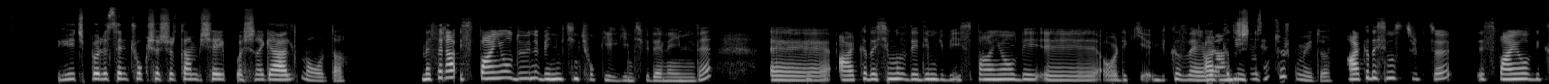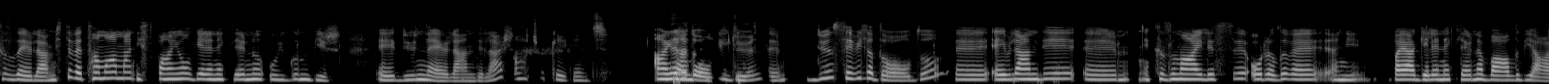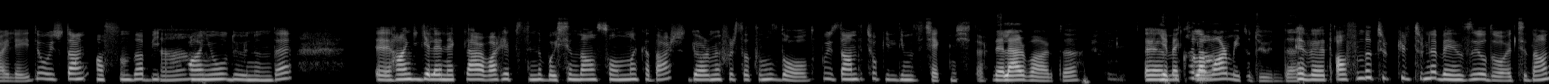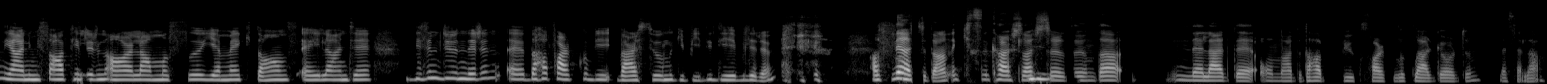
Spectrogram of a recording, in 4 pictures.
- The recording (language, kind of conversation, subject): Turkish, podcast, En unutulmaz seyahatini nasıl geçirdin, biraz anlatır mısın?
- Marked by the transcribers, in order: tapping; other background noise; unintelligible speech; chuckle; unintelligible speech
